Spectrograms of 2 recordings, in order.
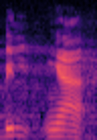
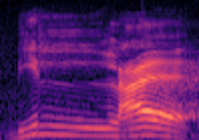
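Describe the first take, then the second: First: An ng sound follows the l. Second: A throaty ain sound follows the l. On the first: The speaker calls it wrong. "bukan bukan bil nga" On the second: The speaker calls it right. "Saya jelaskan aja"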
